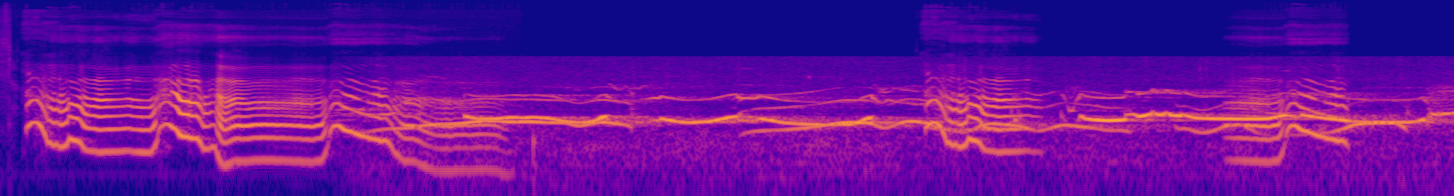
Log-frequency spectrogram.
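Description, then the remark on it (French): A recording of two wolves, a pack of two, howling together, their long gliding tones overlapping and weaving at different pitches, with rising and falling wails and occasional sharp yips, loud and continuous with no talking. “C'est un enregistrement de deux loups, d'une meute de deux loups.”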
